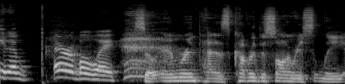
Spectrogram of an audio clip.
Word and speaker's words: Amaranthe: And the challenger will be Amaranthe, if I have that pronounced correctly.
